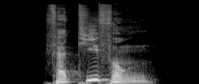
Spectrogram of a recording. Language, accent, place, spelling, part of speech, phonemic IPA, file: German, Germany, Berlin, Vertiefung, noun, /ferˈtiːfʊŋ/, De-Vertiefung.ogg
- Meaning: 1. verbal noun of vertiefen: deepening (the act of making something deeper; the process of becoming deeper) 2. depression, recess (spot that is deeper/lower than its surroundings)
